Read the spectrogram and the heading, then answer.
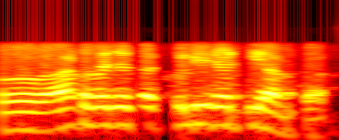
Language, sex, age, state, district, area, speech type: Urdu, male, 18-30, Bihar, Saharsa, rural, conversation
